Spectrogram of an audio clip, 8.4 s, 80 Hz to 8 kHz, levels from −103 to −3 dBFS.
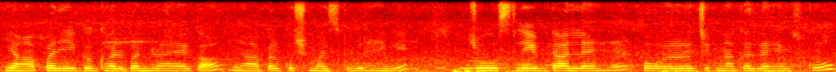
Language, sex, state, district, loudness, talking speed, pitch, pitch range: Hindi, female, Chhattisgarh, Bilaspur, -26 LUFS, 165 wpm, 255 Hz, 250-265 Hz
